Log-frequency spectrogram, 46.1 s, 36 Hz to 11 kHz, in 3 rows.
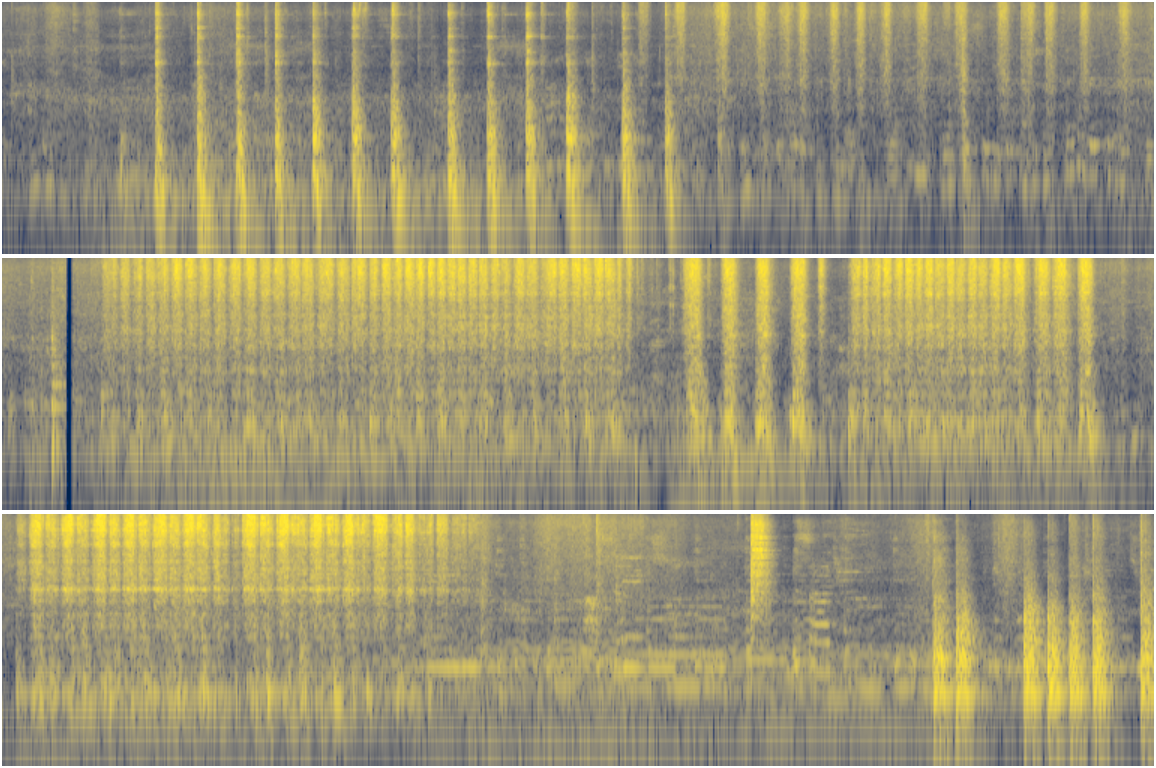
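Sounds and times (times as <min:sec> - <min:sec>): brush scrubbing wooden beam: 0:08.5 - 0:15.4, 0:16.6 - 0:30.0, 0:30.9 - 0:37.2.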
